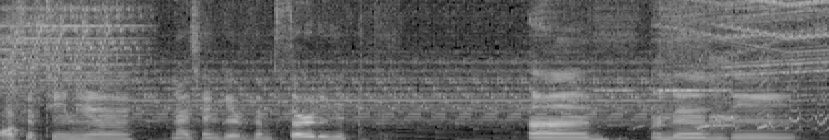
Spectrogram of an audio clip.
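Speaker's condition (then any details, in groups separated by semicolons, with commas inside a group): Cerebral palsy; affects legs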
